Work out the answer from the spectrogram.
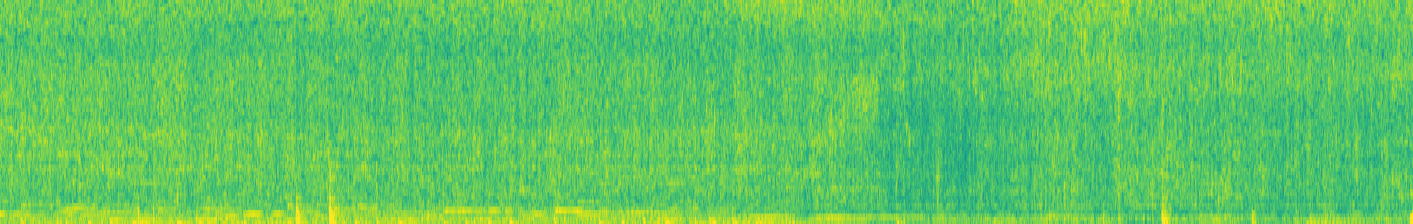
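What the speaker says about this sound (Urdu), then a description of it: "اس کو ہم بھونیں گے جب تک پیاز جو ہے تھوڑی براؤن نہیں ہو جائے یا گولڈن کلر کی نہیں ہو جائے." Finely chopped medium onion frying in a pan for aloo keema, with a steady crackling sizzle, close up, plus occasional clinks and stirring knocks.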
